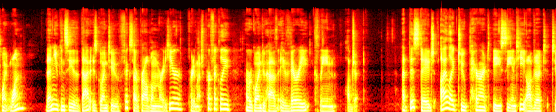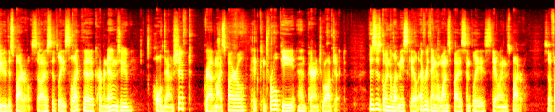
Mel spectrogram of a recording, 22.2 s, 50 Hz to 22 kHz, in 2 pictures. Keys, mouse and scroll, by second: 3.6-3.9 middle drag, 4.8 scroll down 1, 5.6 scroll down 3, 6.2 middle drag, 6.2-6.8 scroll down 4, 12.5 click, 14.8 shift+click, 16.5 ctrl+p, 18.7 click, 19.8 s.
